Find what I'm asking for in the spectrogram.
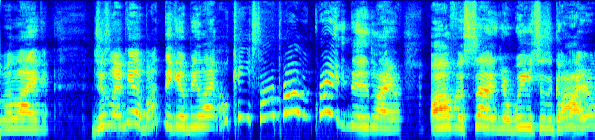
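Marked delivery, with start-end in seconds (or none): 2.2-3.5 much higher, sugary fake-nice; mock cheery staff. Mocking the too-nice airport agent in a much higher voice. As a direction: chirp it like a fake-friendly clerk.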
